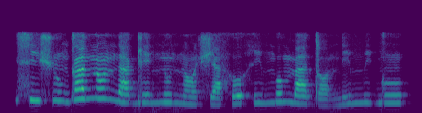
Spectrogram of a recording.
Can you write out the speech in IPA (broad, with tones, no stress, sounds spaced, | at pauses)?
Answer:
s i˧ ʃ ũ˧ ɡ a˦ n ɔ̃˦ n a˧ ɡ e˧ n ũ˧ n ɔ̃˨ ʃ a˨ h o˧ h i˧ m o˦ m a˧ d ɔ˨ n i˨˦ m i˦ ɡ ũ˦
